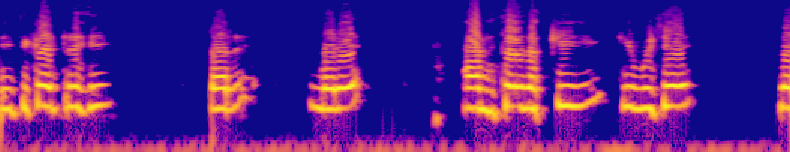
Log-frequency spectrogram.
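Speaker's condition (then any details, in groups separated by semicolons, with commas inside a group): Cerebral palsy; since childhood; voice not clear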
